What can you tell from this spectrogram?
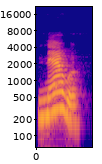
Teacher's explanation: ने पे जो है पहले वाला सिलेबल जो है वो स्ट्रेस आ रहा है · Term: ट्रॉकी मीटर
